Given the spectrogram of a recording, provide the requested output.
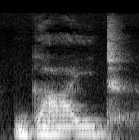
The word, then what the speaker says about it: guide: not pronouncing letter u so in that case letter u is silent you considered as silent examples are guide gaze good guest right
